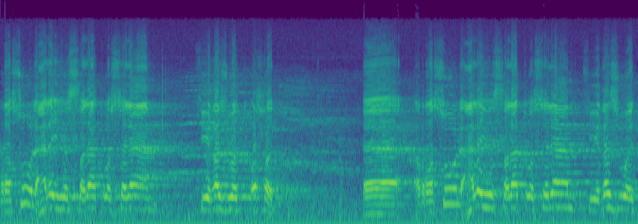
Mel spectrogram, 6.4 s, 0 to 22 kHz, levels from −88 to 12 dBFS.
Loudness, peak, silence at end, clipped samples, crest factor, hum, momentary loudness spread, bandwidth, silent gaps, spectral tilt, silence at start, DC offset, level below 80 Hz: -13 LUFS; 0 dBFS; 0 s; under 0.1%; 14 dB; none; 12 LU; 16 kHz; none; -3.5 dB/octave; 0 s; 2%; -38 dBFS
